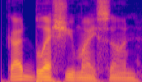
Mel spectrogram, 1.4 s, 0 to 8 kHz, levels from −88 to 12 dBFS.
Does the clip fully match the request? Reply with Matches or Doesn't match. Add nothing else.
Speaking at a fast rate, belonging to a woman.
Doesn't match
